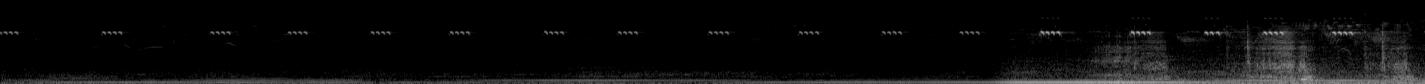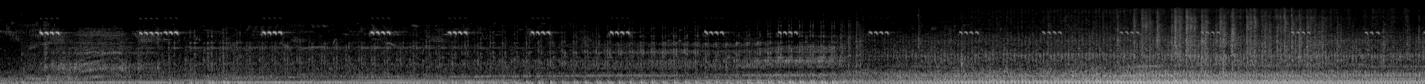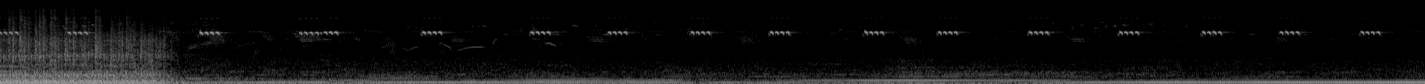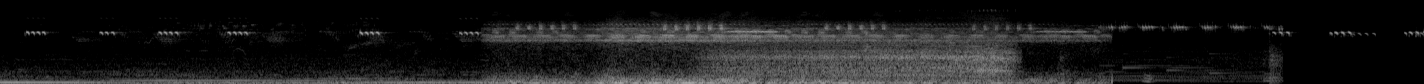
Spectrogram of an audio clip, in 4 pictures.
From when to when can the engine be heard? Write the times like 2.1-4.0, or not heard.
10.8-30.3, 49.6-53.0.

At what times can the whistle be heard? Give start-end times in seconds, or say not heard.
not heard.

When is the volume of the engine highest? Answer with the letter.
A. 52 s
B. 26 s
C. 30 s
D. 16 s
B.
